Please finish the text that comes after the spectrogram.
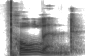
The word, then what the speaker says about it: Poland: Again, we're pronouncing them with the short sound, lind. Iceland, Greenland, New Zealand. And there's more. Finland, Poland, Switzerland.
